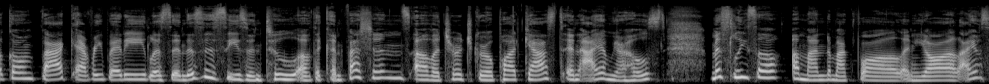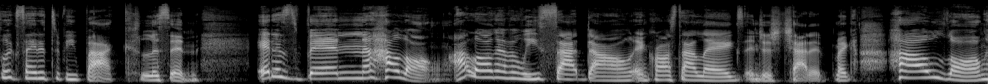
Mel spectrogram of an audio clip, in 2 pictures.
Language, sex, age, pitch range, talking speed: English, female, 20-39, 190-245 Hz, 170 wpm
